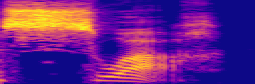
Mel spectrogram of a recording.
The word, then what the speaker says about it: soir: Je fais rien ce soir. Et aussi, notez bien comment je prononce soir. Je prononce pas soir, mais soir. C'est comme s'il y avait deux sons.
